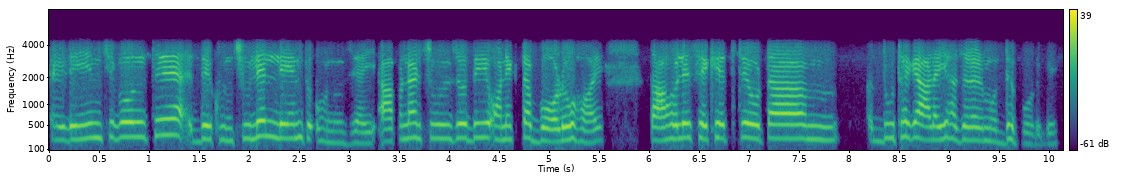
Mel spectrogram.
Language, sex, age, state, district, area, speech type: Bengali, female, 18-30, West Bengal, North 24 Parganas, urban, conversation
